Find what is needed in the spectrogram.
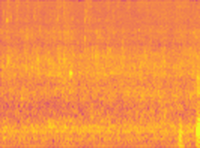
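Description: Water trickling and running down the standpipe of an aquaponics grow bed's auto-siphon as the siphon starts to drain the bed, with a faint steady hum underneath.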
